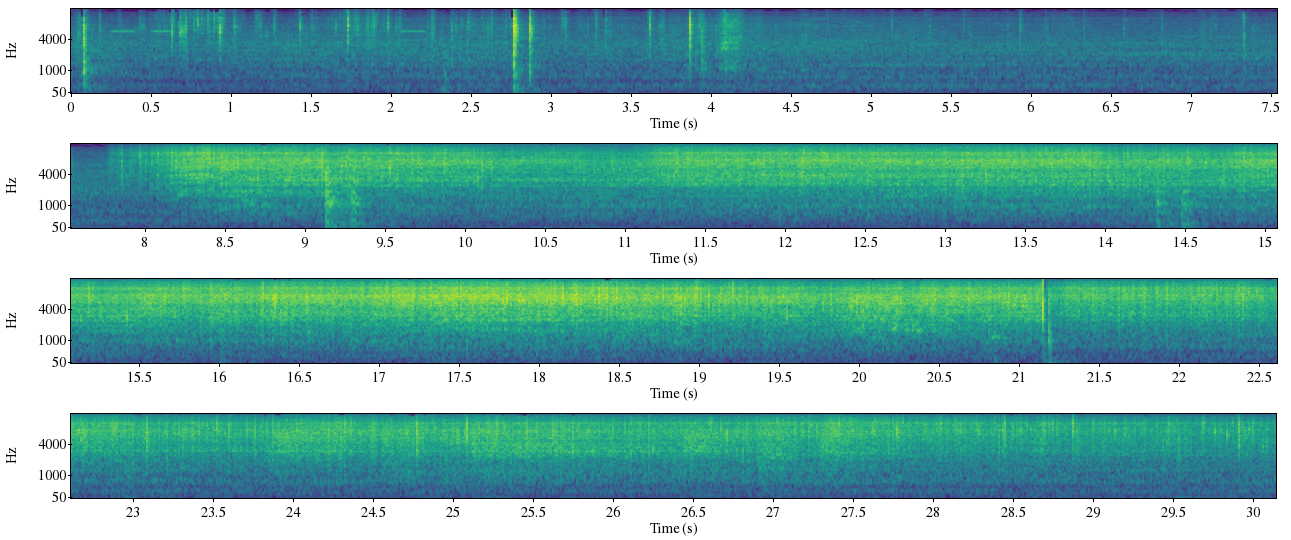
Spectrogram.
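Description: A corn tortilla laid into hot oil in a frying pan about eight seconds in, setting off a loud, steady sizzle of frying. A few sharp clicks sound over the sizzle.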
